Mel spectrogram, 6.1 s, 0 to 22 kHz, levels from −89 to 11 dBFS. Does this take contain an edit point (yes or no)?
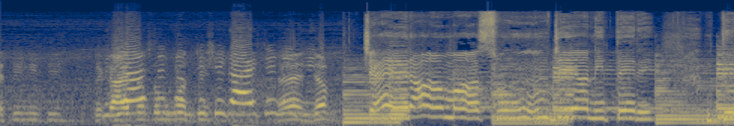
no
